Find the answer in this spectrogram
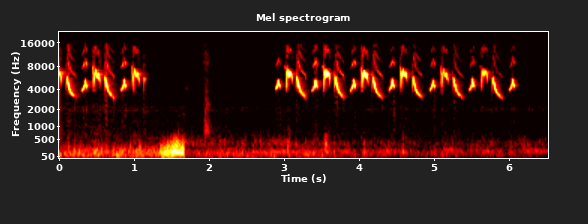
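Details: Cinereous tit in rolling gacor song meant to spur other songbirds to sing: short series of high, down-slurred notes, a low bump and pause, then a longer fast string of the same bright phrases.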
